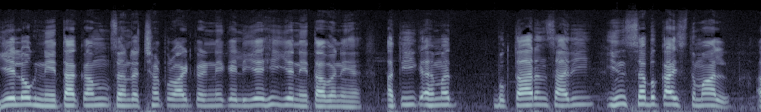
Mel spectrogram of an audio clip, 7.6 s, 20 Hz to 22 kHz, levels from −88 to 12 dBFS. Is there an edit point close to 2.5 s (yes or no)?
no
